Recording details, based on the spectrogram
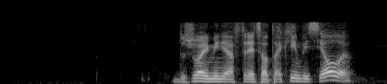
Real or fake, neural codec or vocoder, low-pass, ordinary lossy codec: fake; codec, 16 kHz, 0.5 kbps, X-Codec, HuBERT features, trained on LibriSpeech; 7.2 kHz; none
